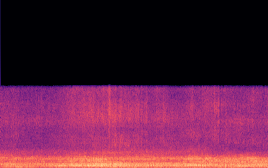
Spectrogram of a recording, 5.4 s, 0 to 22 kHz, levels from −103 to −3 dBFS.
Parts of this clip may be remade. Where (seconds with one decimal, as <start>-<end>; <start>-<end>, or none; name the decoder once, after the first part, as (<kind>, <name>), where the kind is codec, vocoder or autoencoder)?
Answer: 1.2-4.3 (autoencoder, DAC-VAE)

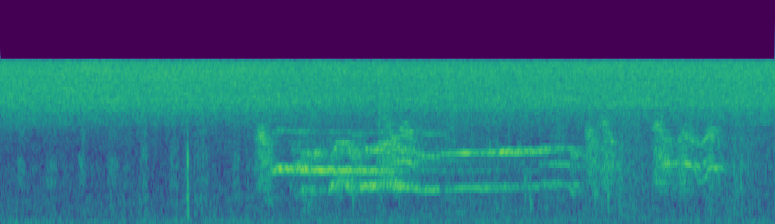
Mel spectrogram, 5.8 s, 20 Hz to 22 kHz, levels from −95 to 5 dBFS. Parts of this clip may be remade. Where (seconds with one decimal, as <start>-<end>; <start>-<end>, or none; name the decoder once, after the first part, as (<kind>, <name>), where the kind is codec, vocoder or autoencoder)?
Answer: 1.7-3.0 (vocoder, Vocos); 3.6-4.2

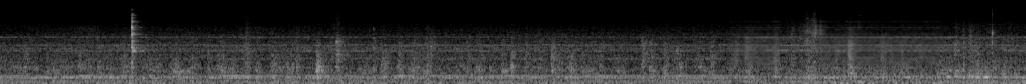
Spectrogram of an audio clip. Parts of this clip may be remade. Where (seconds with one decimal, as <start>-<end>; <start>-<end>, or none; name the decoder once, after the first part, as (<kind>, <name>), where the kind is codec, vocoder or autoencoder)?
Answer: 7.3-7.8 (vocoder, Vocos); 8.2-9.4

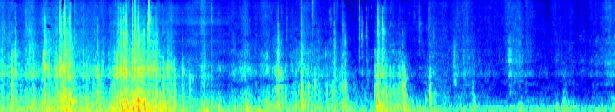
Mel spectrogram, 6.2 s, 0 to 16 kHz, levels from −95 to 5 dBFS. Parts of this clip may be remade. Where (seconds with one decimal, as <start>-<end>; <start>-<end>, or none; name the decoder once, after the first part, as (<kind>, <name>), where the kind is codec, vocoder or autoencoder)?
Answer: 1.7-2.3 (codec, DAC)

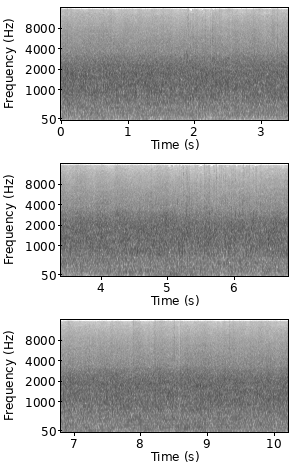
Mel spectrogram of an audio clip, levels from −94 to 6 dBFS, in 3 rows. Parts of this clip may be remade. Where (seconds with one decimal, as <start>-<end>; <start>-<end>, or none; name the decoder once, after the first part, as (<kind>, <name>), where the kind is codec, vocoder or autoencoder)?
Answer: 0.0-1.8 (autoencoder, DAC-VAE); 2.3-5.0; 6.4-10.2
